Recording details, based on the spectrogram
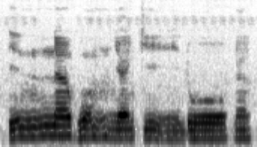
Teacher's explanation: Di mana izhar syafawi ni hum yakiduna, hum tanpa ada dengung dan mesti jelas. Sebab izhar itu maksudnya nyata, jelas.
